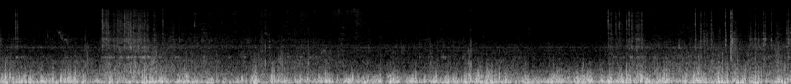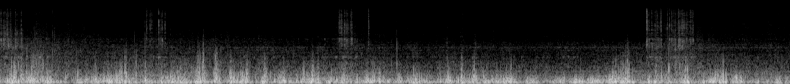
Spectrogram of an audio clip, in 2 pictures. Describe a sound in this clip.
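A bicycle rattles over bumps.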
